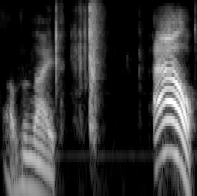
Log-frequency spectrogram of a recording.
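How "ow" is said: mock yelp. Mock cut on knife.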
